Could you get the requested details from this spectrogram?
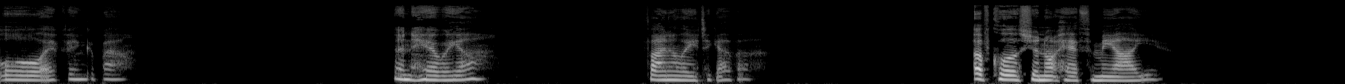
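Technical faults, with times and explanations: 8.08–8.11 s and 11.77–11.81 s, chunks out of order: in each spot a short block of audio, which fits 10 ms chunks, was delivered or written late and played after blocks that should have followed it, roughly 20 ms late at 8.08 s and 30 ms late at 11.77 s. Nothing is missing, but the sequence is scrambled, and the three hard joins each swap creates give a brief jumbled flutter.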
